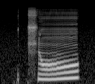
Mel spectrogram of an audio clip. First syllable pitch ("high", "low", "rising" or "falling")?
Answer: rising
